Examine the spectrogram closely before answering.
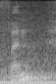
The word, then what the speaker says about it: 鼖: 那是所以呢所以大鼓为焚读作焚。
